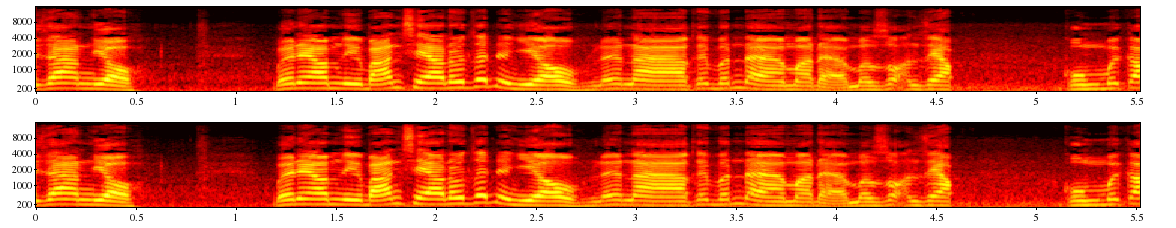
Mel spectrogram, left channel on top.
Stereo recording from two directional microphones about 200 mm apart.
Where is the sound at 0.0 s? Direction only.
5° right (ahead or behind).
